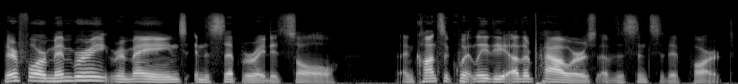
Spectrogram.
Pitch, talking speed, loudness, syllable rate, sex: 120 Hz, 130 wpm, -19 LUFS, 5.0 syllables/s, male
